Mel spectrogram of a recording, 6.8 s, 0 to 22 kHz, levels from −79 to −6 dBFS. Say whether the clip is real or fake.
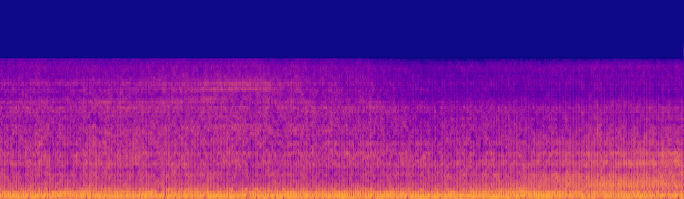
fake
